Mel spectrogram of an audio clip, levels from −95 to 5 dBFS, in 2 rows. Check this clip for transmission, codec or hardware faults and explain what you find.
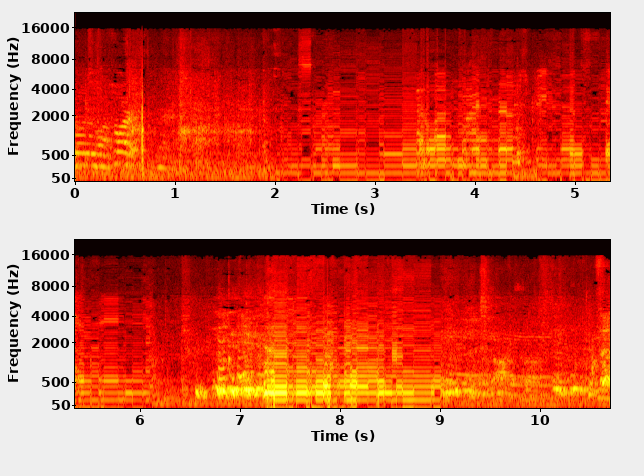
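Robotic sound from repeated short buffers appears three times: 2.02–4.37 s, 4.63–6.11 s and 7.25–9.00 s. The sound turns into a rigid, metallic buzz pinned at 134 Hz. It still loosely follows the original. The likely cause is audio arriving too slowly, so the same fragment of roughly 7.5 ms is looped in place of most of the real signal. Unlike dropouts, there are no silent gaps. Unlike flanging, the pitch stays fixed rather than sweeping.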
